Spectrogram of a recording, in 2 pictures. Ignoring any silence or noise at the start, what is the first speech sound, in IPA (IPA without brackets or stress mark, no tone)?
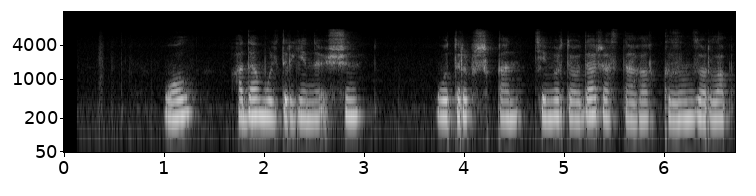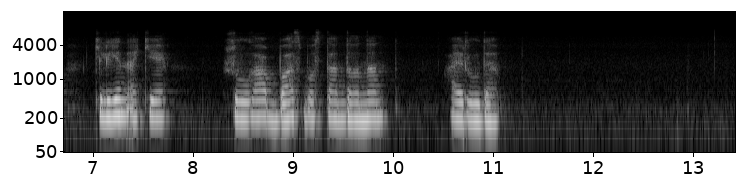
w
